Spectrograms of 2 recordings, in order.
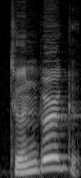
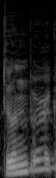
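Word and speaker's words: Thunberg: a society we are i mean gretathon tuneberg greta dunberg i believe is how you pronounce the name okay gets up in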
